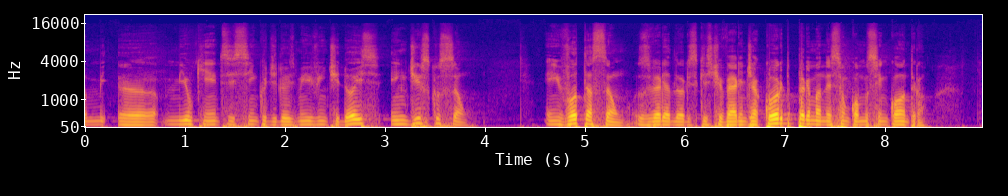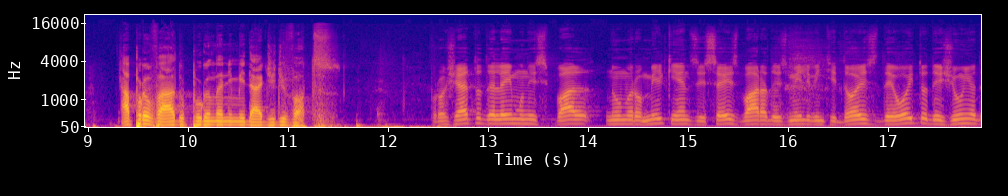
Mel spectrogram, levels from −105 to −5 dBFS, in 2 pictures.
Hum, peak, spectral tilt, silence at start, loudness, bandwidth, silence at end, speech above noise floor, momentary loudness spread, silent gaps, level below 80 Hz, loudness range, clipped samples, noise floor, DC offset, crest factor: none; 0 dBFS; -7.5 dB/octave; 0 s; -23 LUFS; 12.5 kHz; 0.05 s; 34 dB; 19 LU; none; -30 dBFS; 16 LU; under 0.1%; -56 dBFS; under 0.1%; 22 dB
